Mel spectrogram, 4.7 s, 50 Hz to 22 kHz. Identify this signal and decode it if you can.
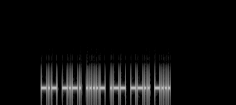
Morse code, heard as a keyed tone, about 34 wpm, 700 Hz. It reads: KC4WZB
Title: NA SOTA Activator Callsigns 35wpm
